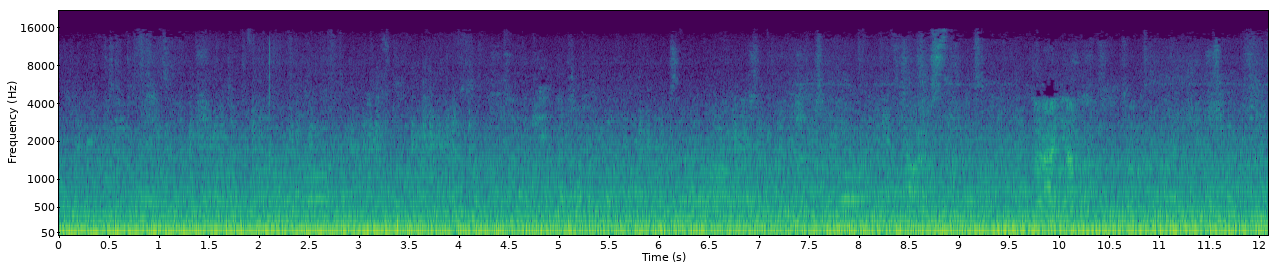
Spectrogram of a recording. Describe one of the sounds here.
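Tyres roll along a road.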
